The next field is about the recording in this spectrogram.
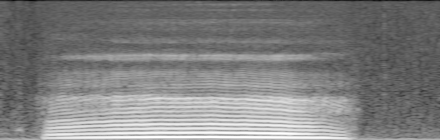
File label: huummmmm, zombie; brainbread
